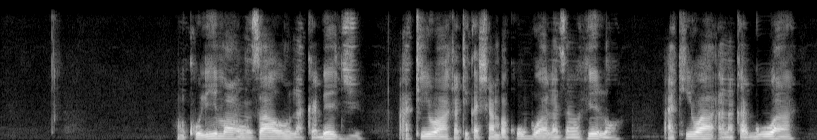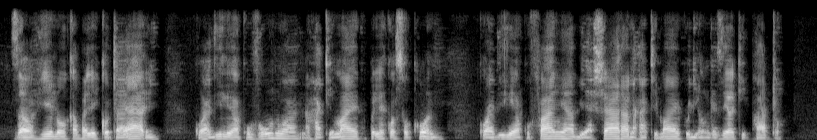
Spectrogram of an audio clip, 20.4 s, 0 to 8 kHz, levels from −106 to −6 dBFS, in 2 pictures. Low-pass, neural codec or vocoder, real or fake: 7.2 kHz; codec, 44.1 kHz, 3.4 kbps, Pupu-Codec; fake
